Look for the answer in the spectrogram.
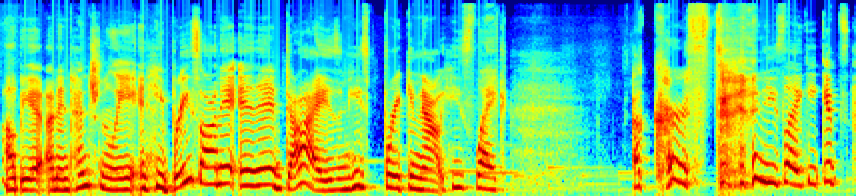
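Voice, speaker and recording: A woman's voice: sits high, animated, moderate pace, few pauses, faint music behind. A woman casually retelling a classic story for a book vlog, chatty and full of "like" and little laughs. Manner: chatty, heavy use of "like", laughs often. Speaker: book vlogger.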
